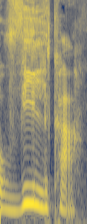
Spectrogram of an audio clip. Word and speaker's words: wilka: The accent is on the penultimate syllable, so wilka.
